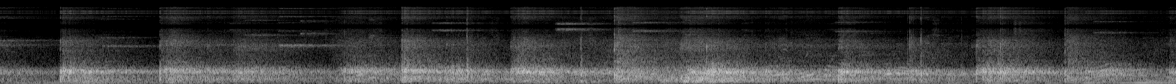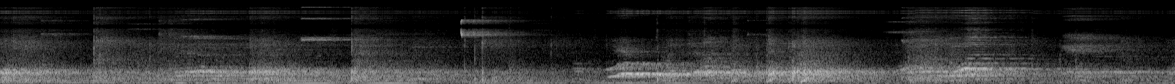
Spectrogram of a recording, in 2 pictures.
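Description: Padel rally: sharp pops of rackets striking the ball and the ball bouncing off the floor and walls, roughly once a second, echoing in a large indoor hall. Voices murmur and call out throughout.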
